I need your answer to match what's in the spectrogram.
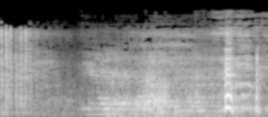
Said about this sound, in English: Okay, so roll two dice.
